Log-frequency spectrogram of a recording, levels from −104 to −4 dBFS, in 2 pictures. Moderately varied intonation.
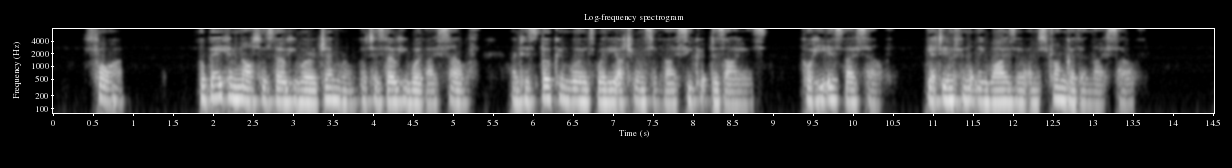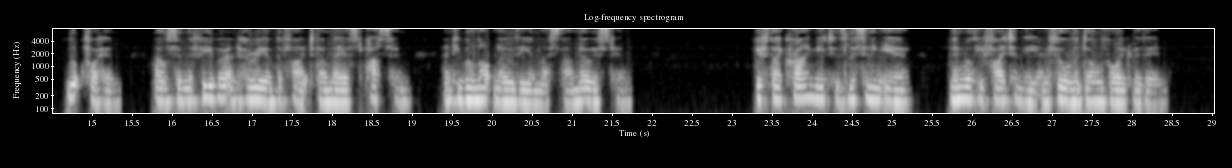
No: narrow, 2.1 semitones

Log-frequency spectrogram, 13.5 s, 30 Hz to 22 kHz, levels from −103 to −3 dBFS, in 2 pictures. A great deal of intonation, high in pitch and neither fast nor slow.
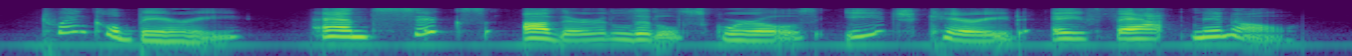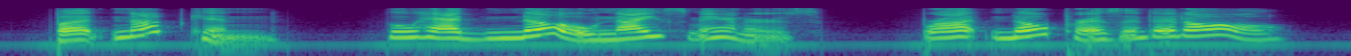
No: wide, 6.3 semitones; very high, 255 Hz; slow, 100 wpm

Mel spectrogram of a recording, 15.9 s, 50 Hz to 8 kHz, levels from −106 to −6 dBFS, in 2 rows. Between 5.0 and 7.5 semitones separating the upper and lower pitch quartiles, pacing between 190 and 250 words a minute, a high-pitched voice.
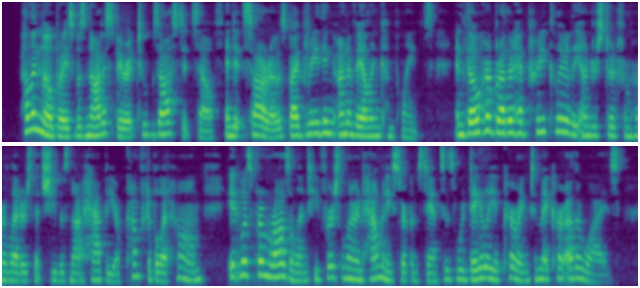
No: average, 4.5 semitones; average, 200 wpm; high, 195 Hz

